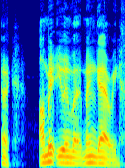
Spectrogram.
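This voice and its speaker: A man doing a casual game playthrough, reading dialogue aloud in a low-key, drowsy way. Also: fast, no room sound. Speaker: gamer on a playthrough. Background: faint game music.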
